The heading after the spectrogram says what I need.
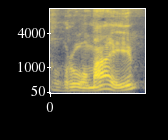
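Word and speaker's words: Roumai: Numéro 4506, c'est le mot Romai, c'est R-O-U-M-A-I, puis se prononce Romai, puis c'est d'être attiré ou d'être retiré.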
